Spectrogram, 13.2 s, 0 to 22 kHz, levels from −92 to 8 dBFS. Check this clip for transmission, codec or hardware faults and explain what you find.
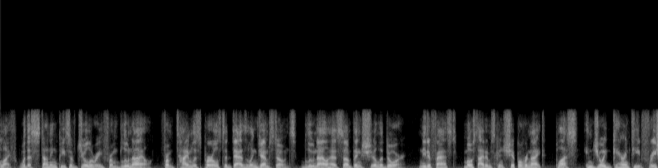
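No faults found: the speech comes through the AMR wideband (HD Voice) codec at 12.65 kbit/s with light coding texture and the expected band limit, nothing above 7.5 kHz.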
